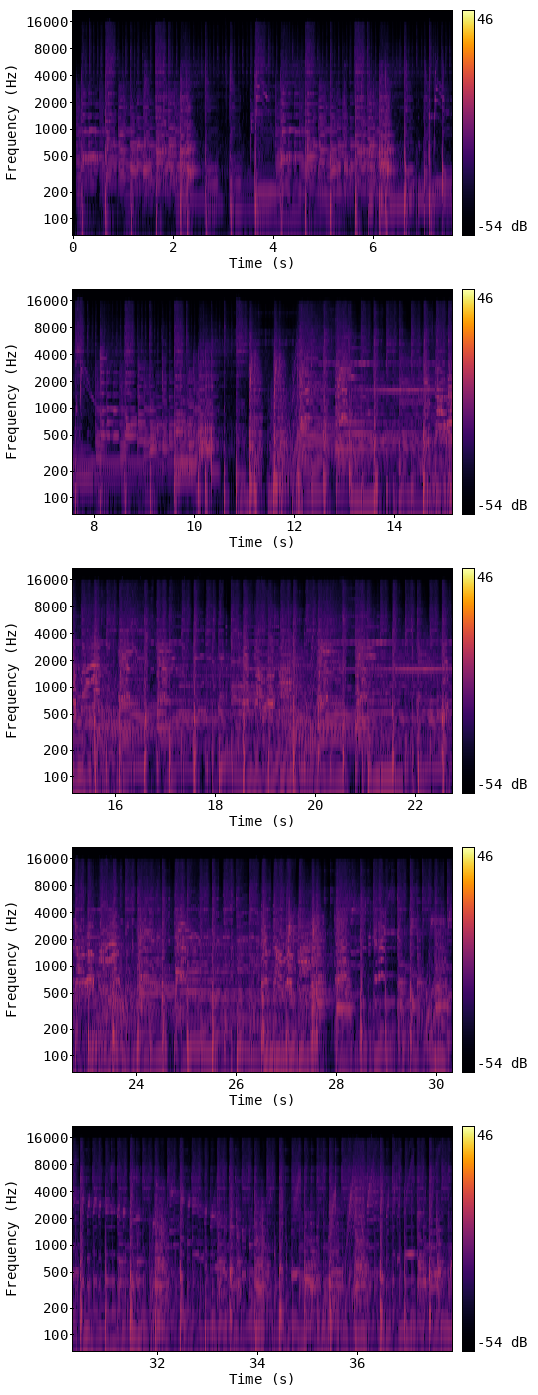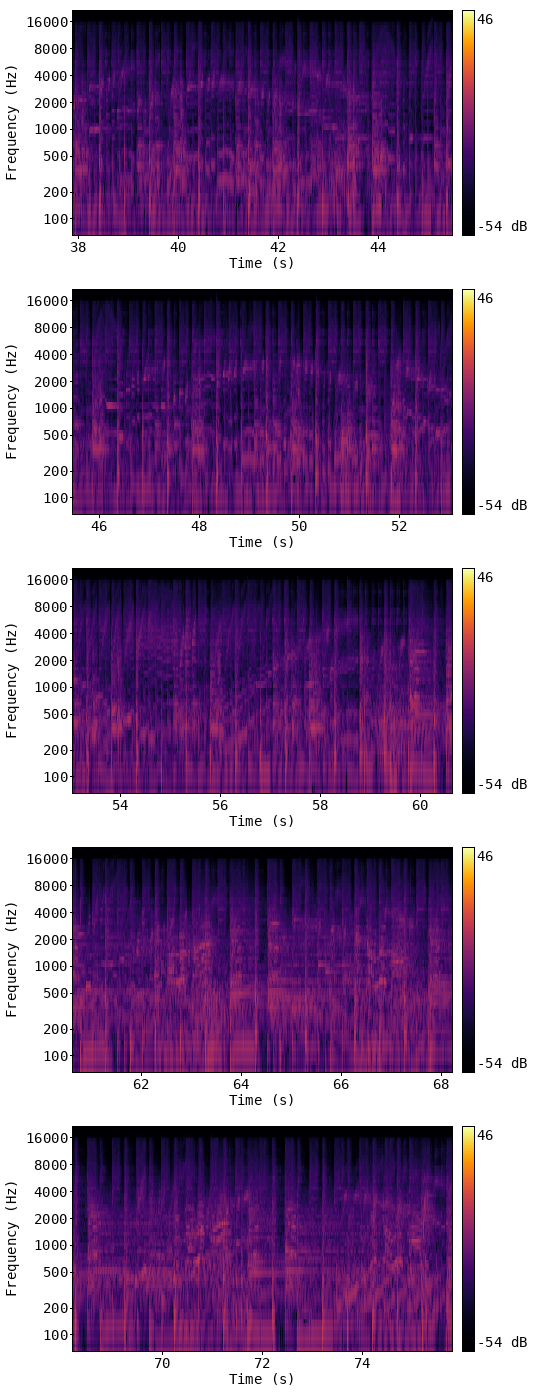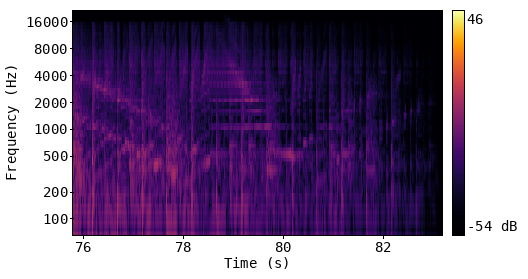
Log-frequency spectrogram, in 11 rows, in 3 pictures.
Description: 77年Funky Disco Classic.40825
